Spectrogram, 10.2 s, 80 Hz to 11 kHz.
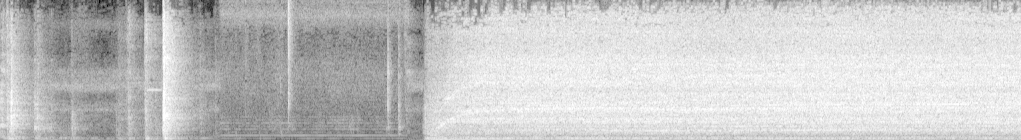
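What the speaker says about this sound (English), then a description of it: "we're gonna do some carrots on a very fine shredding" A 600-watt COOKLEE electric food processor with its fine shredding disc runs on carrots: some clicks and handling first, then the motor starts abruptly with a loud, steady high whir that holds to the end.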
